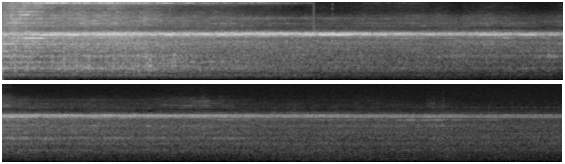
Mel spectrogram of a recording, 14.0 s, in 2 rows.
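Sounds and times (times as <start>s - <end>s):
rail cars rolling past: 0.0s - 7.6s
faint high whine: 0.0s - 14.0s
high wheel squeal: 0.0s - 14.0s.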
